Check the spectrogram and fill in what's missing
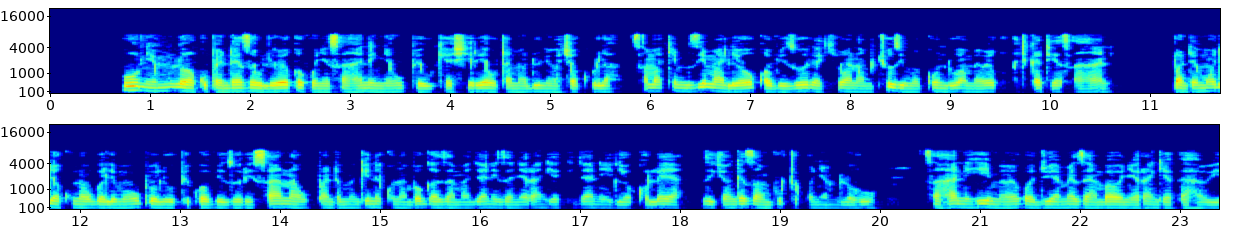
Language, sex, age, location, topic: Swahili, male, 25-35, Mombasa, agriculture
